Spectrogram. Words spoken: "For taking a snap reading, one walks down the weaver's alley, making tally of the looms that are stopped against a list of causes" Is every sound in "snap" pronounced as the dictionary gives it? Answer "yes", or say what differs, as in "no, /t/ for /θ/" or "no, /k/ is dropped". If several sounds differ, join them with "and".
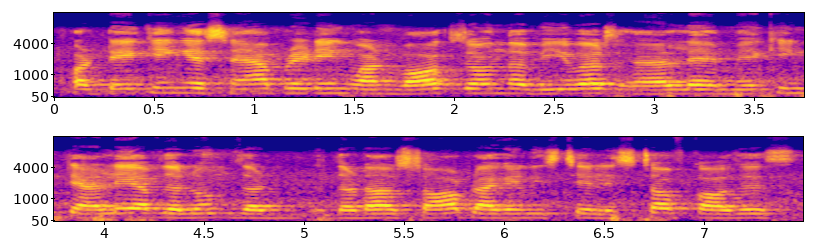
no, /n/ is dropped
